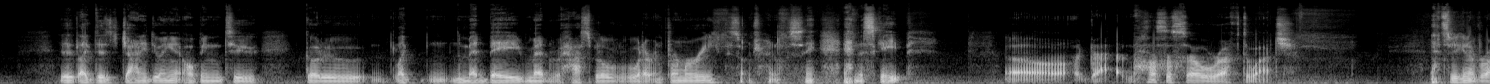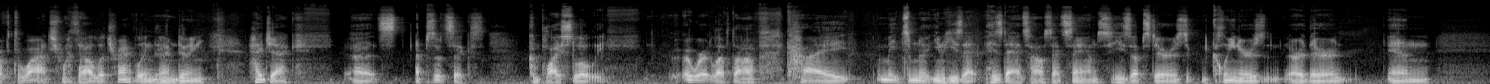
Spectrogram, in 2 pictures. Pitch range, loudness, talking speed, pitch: 75-85 Hz, -17 LUFS, 155 wpm, 80 Hz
